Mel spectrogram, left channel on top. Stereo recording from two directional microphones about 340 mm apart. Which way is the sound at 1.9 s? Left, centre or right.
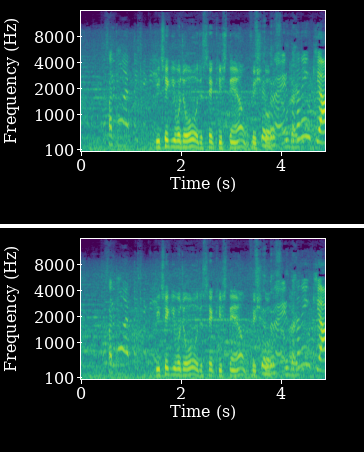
Centre.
